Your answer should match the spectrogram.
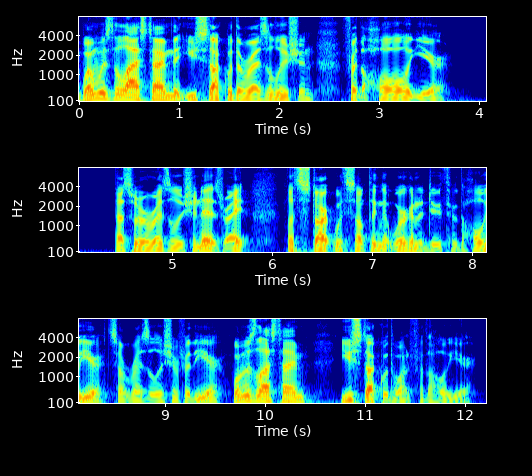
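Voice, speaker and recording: Bright-voiced man, nasal with a cold. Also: medium pitch, dry recording, clean studio sound. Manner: upbeat, earnest, encouraging. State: has a cold, a bit nasal. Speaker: podcast host. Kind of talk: solo motivational podcast talk.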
